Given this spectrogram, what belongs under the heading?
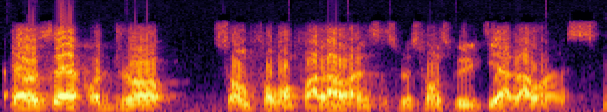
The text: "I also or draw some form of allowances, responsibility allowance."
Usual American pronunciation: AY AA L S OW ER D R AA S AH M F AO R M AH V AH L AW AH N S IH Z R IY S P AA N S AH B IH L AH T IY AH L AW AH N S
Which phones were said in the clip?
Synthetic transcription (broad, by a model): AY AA W S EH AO D R AA S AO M F AO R M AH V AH L AW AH N S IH S R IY S P AA N S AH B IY L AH T IY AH L AW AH N S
